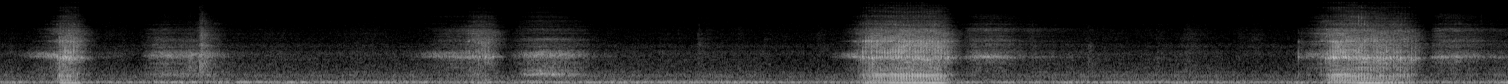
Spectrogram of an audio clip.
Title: #snoring #snoringasmr #sleepsounds #snoringsleepingsoundeffect #snoringsounds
